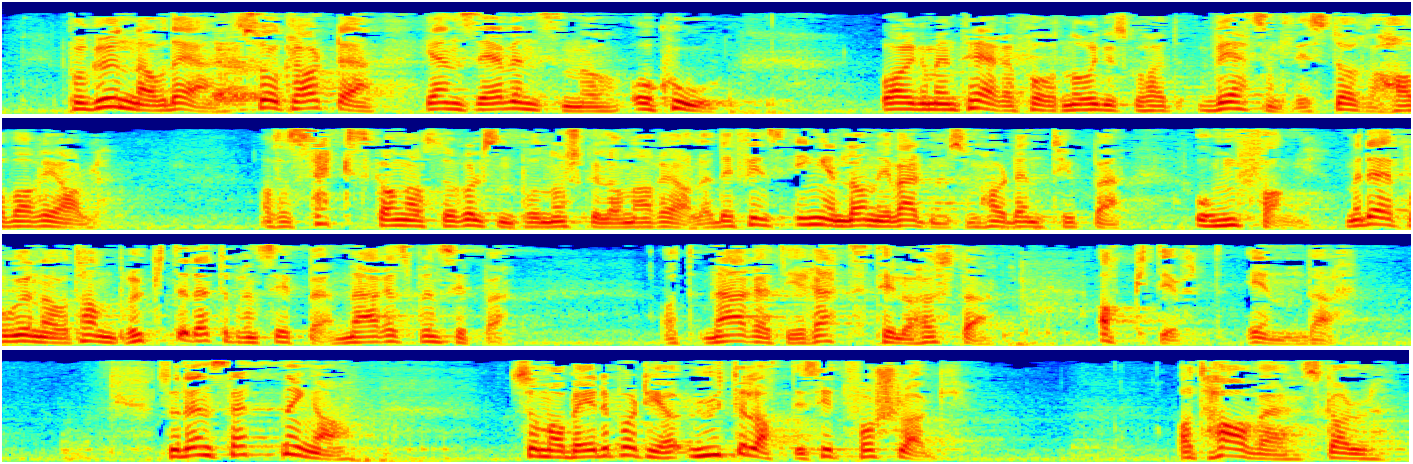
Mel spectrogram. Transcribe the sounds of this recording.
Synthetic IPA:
pʰɔɡɾʉnːɑʋd̪ɛsɔkʰlɑːʈəjɛnseːʋənsn̩ɔɔkʰuː | ɔɑɾɡʉmɛnt̪ʰeːɾəfɔɾɑt̪nɔɾɡəskʉləhɑːɛt̪ʋeːsənt̪ʰlɪst̪œɾəhɑːʋɑɾɛɑ̰ːl | ʔɑlsɔsɛksɡɑŋːəɾst̪œɾəlsn̩pʰɔd̪ɛnɔʂkəlɑnːɑɾɛɑ̰ːləd̪ɛfɪnsɪŋːənlɑnːɪʋæɖɳ̩sɔmɦɑɖɛnt̪ʰyːpəʊmfɑ̰ŋmɛnd̪ɛpʰɔɡɾʉnːɑʋɑt̪hɑnbɾʉkt̪əd̪ɛt̪ːəpʰɾɪnsɪpːə̰næːɾeːt̪spʰɾɪnsɪpːə̰ | ʔɑt̪næːɾeːt̪ʰiːɾɛt̪ʰːɪlɔhœst̪ə̰ɑkt̪ɪft̪ɪnːd̪æ̰ːɾ | sɔd̪ɛnsɛt̪nɪŋɑ | sɔmɑɾbæɪd̪əpɑʈiːɑʉːt̪əlɑt̪ːɪsɪt̪ːfɔʂɭɑ̰ːɡ | ʔɑt̪ɦɑːʋəskɑl

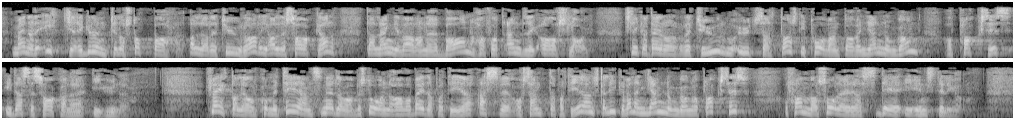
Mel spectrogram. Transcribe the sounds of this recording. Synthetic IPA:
mæɪnəd̪ɛɪçːəæɡɾʉnːt̪ʰɪlɔst̪ɔpːɑɑlːəɾɛt̪ʰʉːɾəɾɪɑlːəsɑːkəɾd̪̥æɾlɛŋːəʋæːɾɑnəbɑːɳhɑɾfɔt̪ʰːɛnd̪əlɪɡɑːʋslɑ̰ːɡ | sliːkɑt̪̚d̪æɪɾɑɾɛt̪ʰʉːɾmoːʉːt̪sɛt̪ːɑsd̪ɪpʰoːʋɛnt̪əɑːʋɛɪnjɛnːʊmɡɑŋɑʋpʰɾɑksɪsɪd̪ɛsəsɑːkɑnəɪʉːnə̰ | flæɪɾt̪ʰɑləɑʋkʰʊmɪt̪ʰeːənsmeːd̪lɛmɑɾbəst̪oːənd̪əɑʋɑɾbæɪd̪əɾpʰɑʈʰiːəʔɛsʋeːɔsɛnt̪əɾpɑʈʰiːəœnskəɾɭiːkəʋɛlːɛɪnjɛnːʊmɡɑŋːɑʋpʰɾɑksɪs | ɔfɾɛmːəɾsoːleɪd̪əsd̪ɛɪɪnst̪ɪlɪŋɑ̰

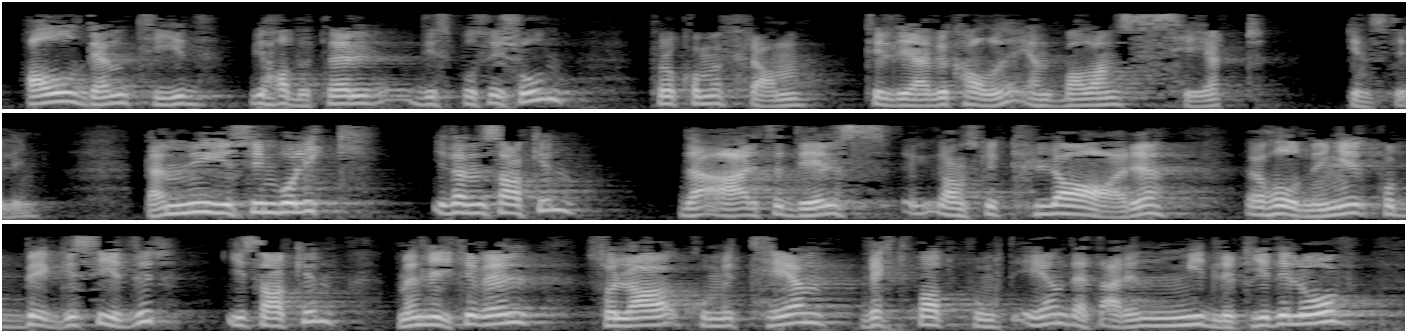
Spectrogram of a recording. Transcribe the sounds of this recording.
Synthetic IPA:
ɑld̪ɛnt̪ʰiːd̪ʋɪɦɑd̪ːət̪ʰɪld̪ɪspʊsɪʂuːn | fɔɾɔkʰɔmːəfɾɑ̰m | t̪ʰɪld̪ɛjæɪʋɪkʰɑlːəɾɛ̰nbɑlɑŋseːʈ | ɪnst̪ɪ̰lʔɪ̰ŋ | d̪̥ɛæɾmyːəsʏmbʊlɪkː | ɪd̪ɛnːəsɑːkən | d̪ɛʔæɾt̪ʰɪld̪eːlsɡɑnskəkʰlɑːɾə | ɦɔld̪nɪŋəɾpʰɔbɛɡːəsiːd̪əɾ | ɪsɑːkən | mɛnliːkəʋɛlːsɔlɑːkʰʊmɪt̪ʰeːənʋɛkt̪pʰɔɑt̪pʰʊŋkt̪eːnd̪ɛt̪ːəæ̰ɾɛnmɪd̪ləʈʰiːd̪ɪloːʋ

